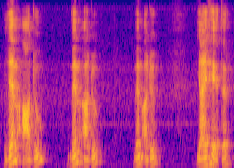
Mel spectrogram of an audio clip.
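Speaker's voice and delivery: Hvem er du with a rising Norwegian lilt; Norwegian accent. Shown as a demonstration. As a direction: sing it up at the end, Norwegian style. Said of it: "Norwegian is more like".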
